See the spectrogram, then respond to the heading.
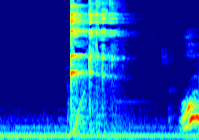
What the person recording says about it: you could hear that basically just knock on the bottom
